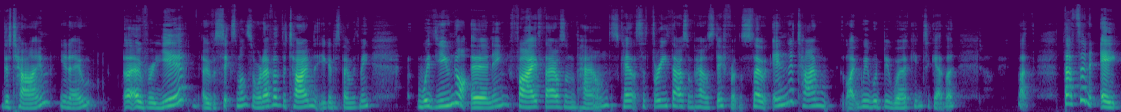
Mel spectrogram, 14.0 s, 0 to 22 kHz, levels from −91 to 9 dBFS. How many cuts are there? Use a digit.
0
